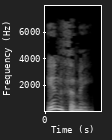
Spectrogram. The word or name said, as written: infamy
